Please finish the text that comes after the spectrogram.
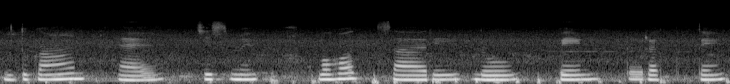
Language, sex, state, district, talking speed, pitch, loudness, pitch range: Hindi, female, Bihar, Kaimur, 65 wpm, 225 Hz, -13 LUFS, 215-235 Hz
